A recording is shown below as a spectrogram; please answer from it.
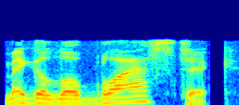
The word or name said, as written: megaloblastic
